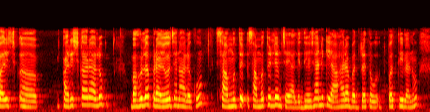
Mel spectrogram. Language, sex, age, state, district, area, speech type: Telugu, female, 30-45, Telangana, Hyderabad, rural, spontaneous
